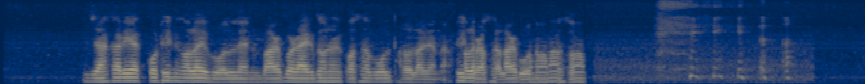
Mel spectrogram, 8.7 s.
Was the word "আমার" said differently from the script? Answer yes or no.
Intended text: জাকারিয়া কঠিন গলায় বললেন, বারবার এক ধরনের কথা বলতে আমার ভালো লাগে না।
yes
